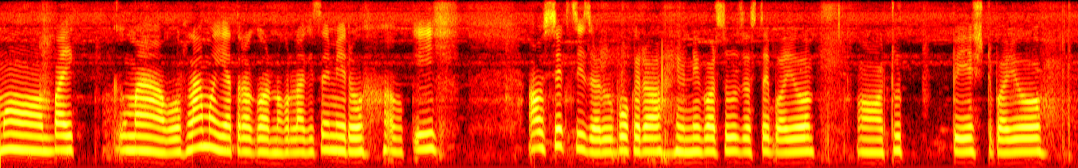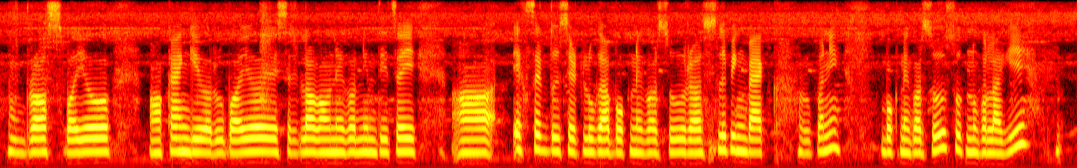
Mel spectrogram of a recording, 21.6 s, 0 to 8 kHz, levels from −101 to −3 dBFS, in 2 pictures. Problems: background sounds at intervals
